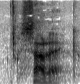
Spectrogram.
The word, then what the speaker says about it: Szarek: Szarek with a silent Z.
